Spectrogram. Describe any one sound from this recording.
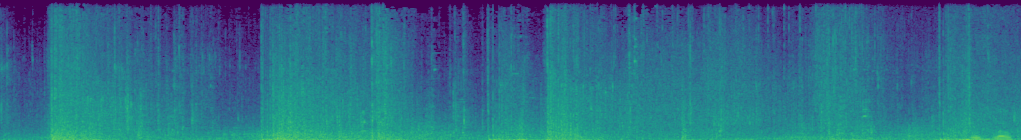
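Rough sea waves splash against a wooden ship.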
